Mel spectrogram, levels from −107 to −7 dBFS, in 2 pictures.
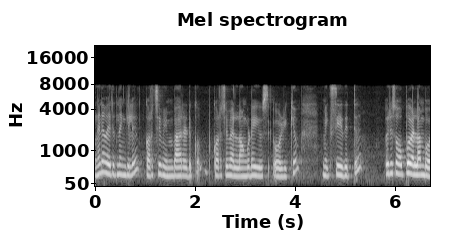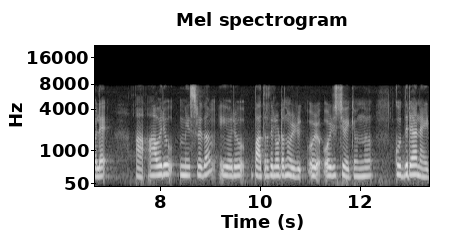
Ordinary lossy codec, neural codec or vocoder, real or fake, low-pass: none; none; real; none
